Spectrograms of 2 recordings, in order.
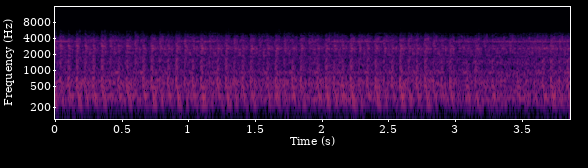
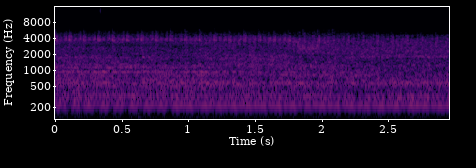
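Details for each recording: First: Suzuki K6A petrol engine idling with a busy, uneven clatter and shaking: misfire from dead cylinder 2, whose spark plug is soaked with oil. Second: Suzuki K6A petrol engine idling after replacing the misfiring spark plug: steady, even clatter with no stumbles or shaking; misfire solved, normal idle.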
